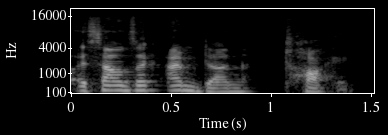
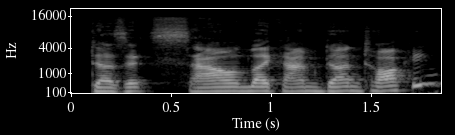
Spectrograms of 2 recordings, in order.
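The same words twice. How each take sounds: First: "talking" drops down in pitch and ends settled, final; falling final tune. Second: "talking?" lifted up in pitch at the end like a real question; rising question tune. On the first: Music teacher showing students how a final statement falls. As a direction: bring the pitch down on "talking" so the thought sounds finished. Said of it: "if I move down in pitch while I'm talking at the end of my phrase".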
